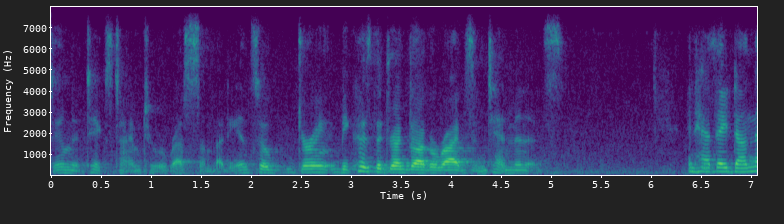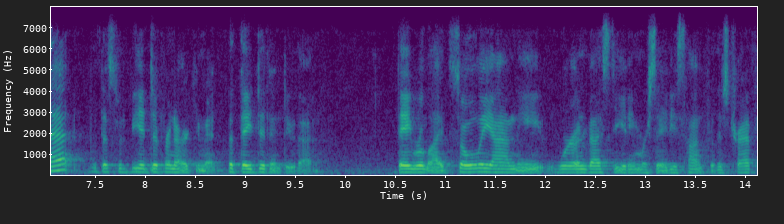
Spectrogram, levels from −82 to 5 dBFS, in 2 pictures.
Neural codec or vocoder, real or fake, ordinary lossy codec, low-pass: none; real; Opus, 16 kbps; 7.2 kHz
